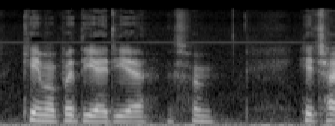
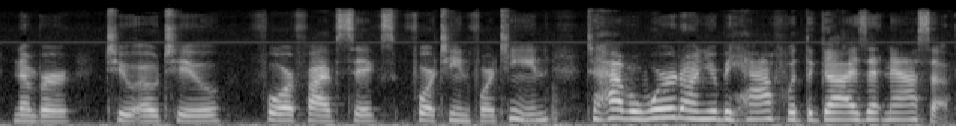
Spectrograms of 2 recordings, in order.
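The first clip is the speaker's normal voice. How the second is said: reading aloud; 3 semitones higher, 4 dB louder than usual. A narrator's reading. Reads the list aloud.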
